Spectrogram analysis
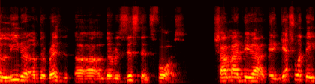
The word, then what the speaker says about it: Charlemagne: How you pronounce the name? Charlemagne. Charlemagne.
